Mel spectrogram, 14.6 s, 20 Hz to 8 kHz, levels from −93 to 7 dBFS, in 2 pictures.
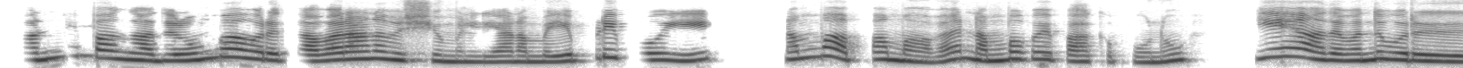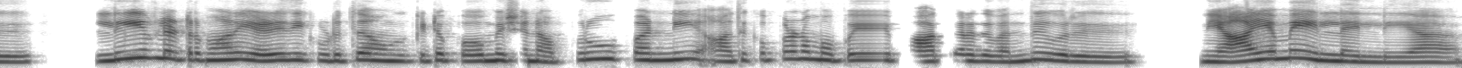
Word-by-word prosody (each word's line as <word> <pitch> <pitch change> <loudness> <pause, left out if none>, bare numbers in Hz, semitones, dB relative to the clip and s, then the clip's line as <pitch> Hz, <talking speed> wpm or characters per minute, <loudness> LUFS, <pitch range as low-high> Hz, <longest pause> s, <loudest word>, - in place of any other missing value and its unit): கண்டிப்பாங்க. 340 0 -1
அது 245 -1 -2
ரொம்ப 335 +7 -1
ஒரு 270 -4 +1
தவறான 285 +6 +3
விஷயம் 245 -4 -5
இல்லையா? 210 0 -6
நம்ம 210 0 -4
எப்படி 300 +10 -2 0.2
போயி 260 -3 -2 0.5
நம்ம 355 +7 -4
அப்பா, 295 +1 -7
அம்மாவ 220 -6 -1 0.2
நம்ம 255 +6 +1
போய் 295 -1 -3
பாக்க 220 -1 -6
போணும். 200 +8 -4 0.5
ஏன் 405 0 -1
அத 275 - +1
வந்து, 275 +4 +2
ஒரு 250 -3 +2 0.7
லீவ் 340 +5 +5
லெட்டர் 275 -4 0
மாதிரி 275 +2 +3
எழுதிக் 260 +1 +2
கொடுத்து, 240 +2 -1
அவுங்ககிட்ட 240 0 -1
பெர்மிஷன் 235 0 +1
அப்ரூவ் 290 +9 -2
பண்ணி, 275 +2 +3 0.2
அதுக்கப்புறம் 270 +6 -4
நாம 280 -3 +1
போயி 265 - 0 0.2
பாக்கிறது 225 +1 0
வந்து, 235 +7 0
ஒரு 215 -3 0 0.6
நியாயமே 275 +11 +6
இல்ல, 240 - +3
இல்லையா? 195 0 -3
260 Hz, 160 wpm, -23 LUFS, 230-290 Hz, 0.7 s, நியாயமே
